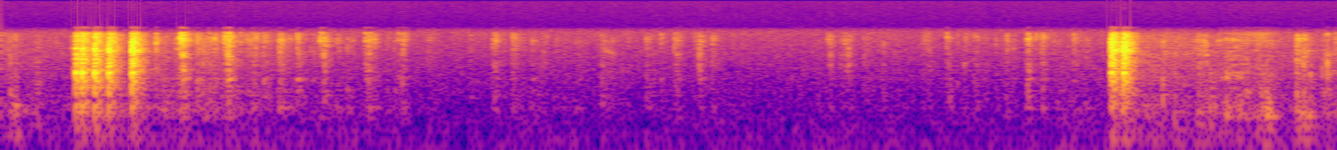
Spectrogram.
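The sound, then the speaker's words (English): Rapid clicking of keys on a computer keyboard, fairly loud, with a dense burst at the start, quieter scattered taps through the middle, and another quick flurry near the end. “So, yeah, as you can hear, I am typing because he's got to go.”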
